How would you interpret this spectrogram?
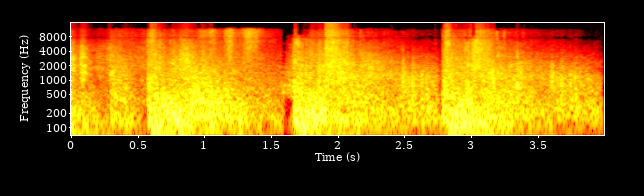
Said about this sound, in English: That's my shot. Shots fired to that.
